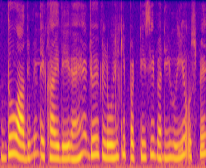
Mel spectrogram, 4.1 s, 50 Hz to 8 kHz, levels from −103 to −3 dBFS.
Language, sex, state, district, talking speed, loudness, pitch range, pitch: Hindi, male, Bihar, Madhepura, 245 wpm, -16 LUFS, 235-280 Hz, 245 Hz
